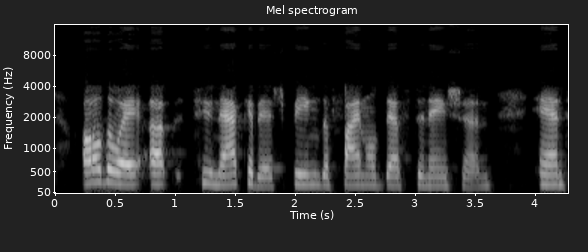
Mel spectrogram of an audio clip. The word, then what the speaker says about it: Natchitoches: spell this out because how it's spelt out on how I'm saying it is two different things so it's n a TCH I TOC HGS comm so it's like nacho cheese and then we would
